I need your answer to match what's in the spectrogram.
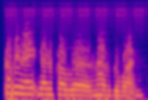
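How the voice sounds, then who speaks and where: An emergency dispatcher on two-way radio, giving brisk, clipped call-sign updates to field crews. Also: medium pitch, clean tone, no room sound. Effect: two-way radio transmission. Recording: tinny band-limited radio, dry.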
